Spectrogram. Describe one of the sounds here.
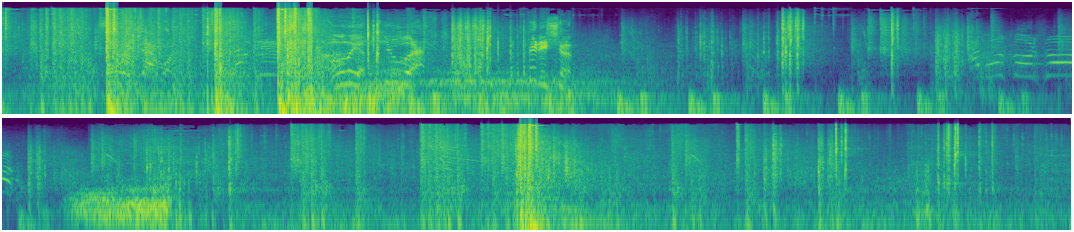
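Rifle shots bang loudly again and again.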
